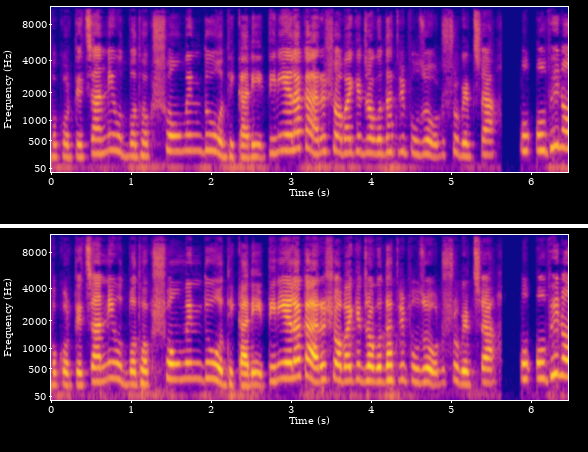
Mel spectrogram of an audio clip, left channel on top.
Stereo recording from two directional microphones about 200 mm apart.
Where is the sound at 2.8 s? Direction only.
10° right (ahead or behind).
